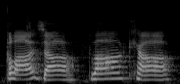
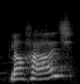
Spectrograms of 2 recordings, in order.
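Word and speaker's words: Blåhaj: How do you pronounce it? Blaja. Blahaj.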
